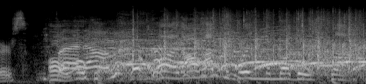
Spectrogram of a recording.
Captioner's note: audience applauds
